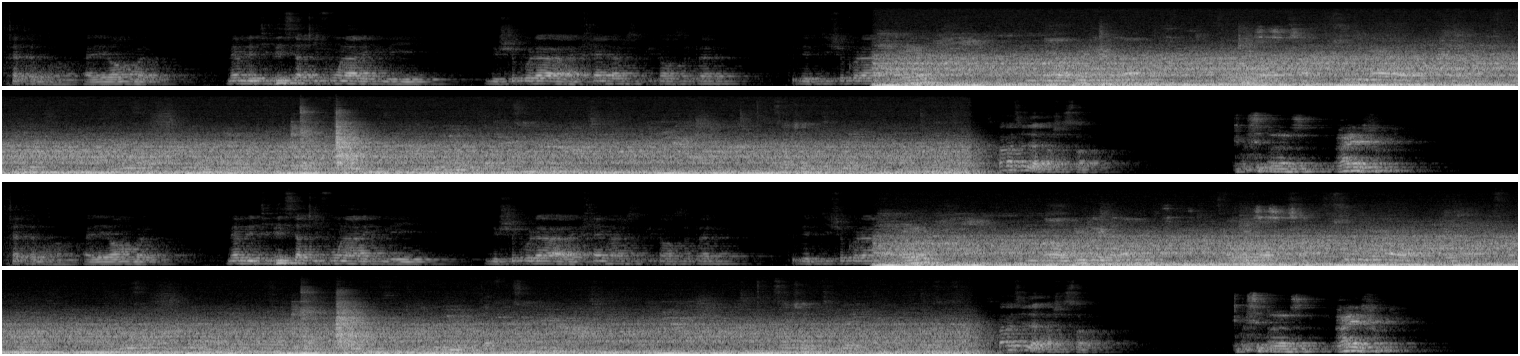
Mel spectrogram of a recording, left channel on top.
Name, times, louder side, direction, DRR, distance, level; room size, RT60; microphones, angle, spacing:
voice 1, 0.0-1.5 2.2-4.2 4.8-7.2 7.9-9.3 10.3-11.5 12.2-15.6 16.1-18.3 18.9-20.8 22.8-26.0, left 1 dB, 10° left, -4 dB, 1.4 m, -31 dB
sound 1, 8.7-24.9, equal, 85° left, 2.0 m, -21 dB
voice 2, 9.0-9.4 10.7-11.5 11.9-12.9 18.1-18.2 19.5-19.9 21.8-22.0 27.5-28.2 28.5-29.1, right 2 dB, 50° right, -3 dB, 3.1 m, -28 dB
13.0 x 4.7 x 5.9 m, 1.1 s
head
